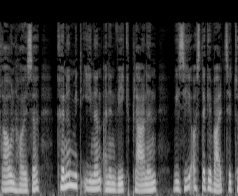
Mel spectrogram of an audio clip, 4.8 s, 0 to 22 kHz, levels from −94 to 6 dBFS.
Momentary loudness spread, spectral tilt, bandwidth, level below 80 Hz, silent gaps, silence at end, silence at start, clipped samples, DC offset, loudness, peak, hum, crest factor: 6 LU; -6.5 dB/octave; 13.5 kHz; -52 dBFS; none; 0 s; 0 s; under 0.1%; under 0.1%; -22 LUFS; -6 dBFS; none; 16 dB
